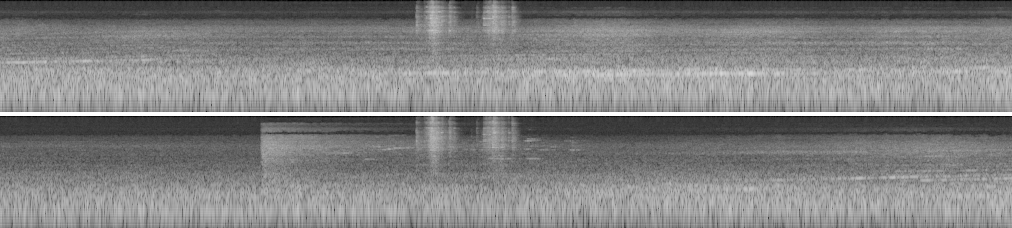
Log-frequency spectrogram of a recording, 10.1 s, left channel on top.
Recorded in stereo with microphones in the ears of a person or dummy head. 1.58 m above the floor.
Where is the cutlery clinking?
10° left (ahead or behind), 0.8 m.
